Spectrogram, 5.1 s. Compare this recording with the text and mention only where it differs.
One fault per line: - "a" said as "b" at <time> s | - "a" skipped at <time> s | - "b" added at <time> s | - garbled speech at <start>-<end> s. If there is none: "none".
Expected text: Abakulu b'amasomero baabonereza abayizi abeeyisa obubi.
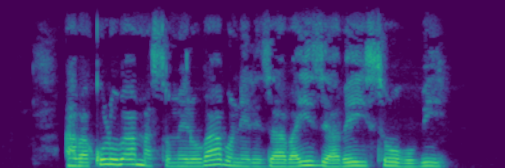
none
